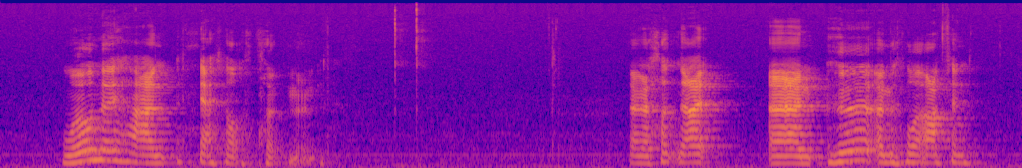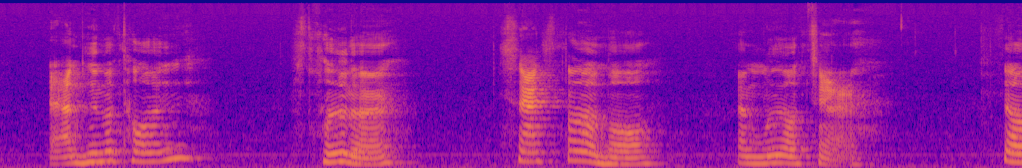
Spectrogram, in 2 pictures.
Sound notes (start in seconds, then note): none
